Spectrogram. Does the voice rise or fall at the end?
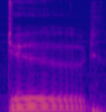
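rise. It rises at the end like a question.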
